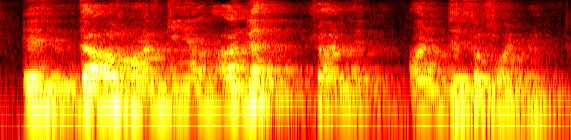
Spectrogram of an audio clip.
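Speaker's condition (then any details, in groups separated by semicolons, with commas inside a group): Cerebral palsy; wheelchair user; regular therapy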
